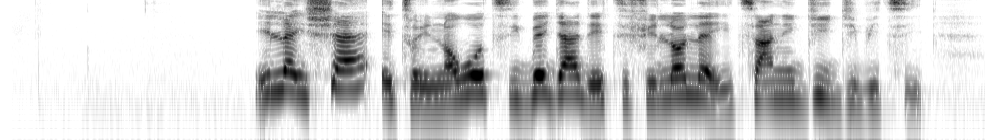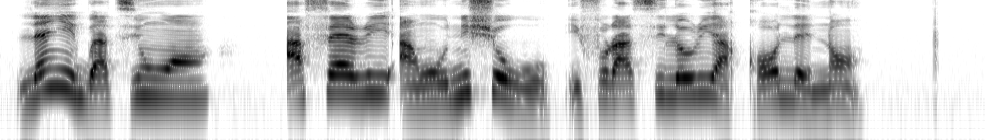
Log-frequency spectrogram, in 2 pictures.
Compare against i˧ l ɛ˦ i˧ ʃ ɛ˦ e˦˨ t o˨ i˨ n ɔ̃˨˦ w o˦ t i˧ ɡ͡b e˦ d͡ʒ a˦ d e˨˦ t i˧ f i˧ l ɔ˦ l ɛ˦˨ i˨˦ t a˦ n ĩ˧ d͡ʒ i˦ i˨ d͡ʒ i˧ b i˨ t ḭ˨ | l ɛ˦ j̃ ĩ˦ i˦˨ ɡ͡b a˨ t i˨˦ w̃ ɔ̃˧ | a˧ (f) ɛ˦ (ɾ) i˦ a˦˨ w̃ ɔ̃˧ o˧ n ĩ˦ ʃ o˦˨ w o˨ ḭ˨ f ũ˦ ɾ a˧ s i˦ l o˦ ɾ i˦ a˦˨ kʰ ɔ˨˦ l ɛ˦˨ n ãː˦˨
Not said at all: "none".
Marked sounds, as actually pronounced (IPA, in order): f, ɾ

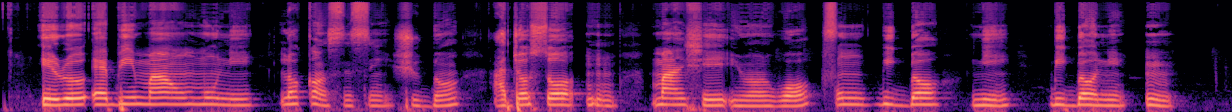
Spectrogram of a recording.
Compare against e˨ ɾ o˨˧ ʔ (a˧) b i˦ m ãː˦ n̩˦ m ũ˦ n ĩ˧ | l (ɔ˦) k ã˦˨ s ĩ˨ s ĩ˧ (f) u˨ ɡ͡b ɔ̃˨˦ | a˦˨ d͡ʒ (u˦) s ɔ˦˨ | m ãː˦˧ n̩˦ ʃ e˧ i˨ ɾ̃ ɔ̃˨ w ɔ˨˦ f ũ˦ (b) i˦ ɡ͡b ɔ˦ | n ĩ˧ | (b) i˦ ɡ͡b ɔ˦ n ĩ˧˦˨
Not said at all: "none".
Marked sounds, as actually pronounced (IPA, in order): ɛ˧, ɔ˦, ʃ, ɔ˦, ɡ͡b, ɡ͡b

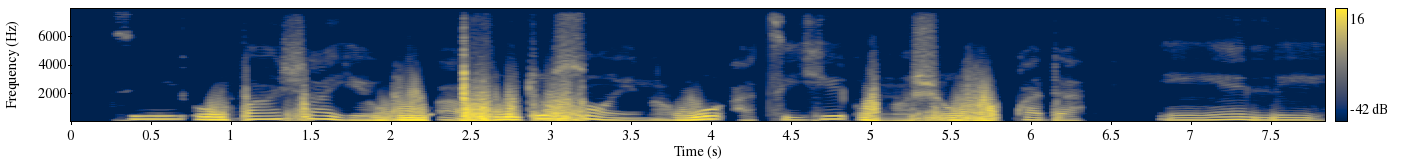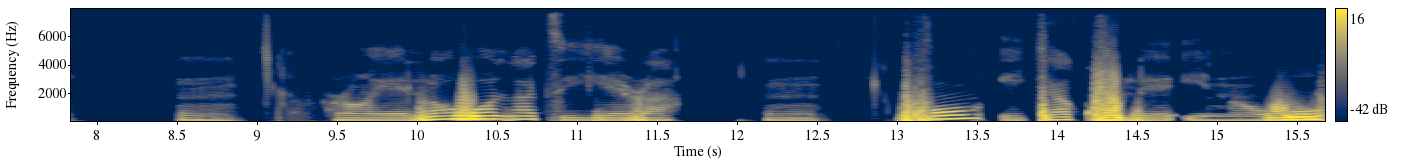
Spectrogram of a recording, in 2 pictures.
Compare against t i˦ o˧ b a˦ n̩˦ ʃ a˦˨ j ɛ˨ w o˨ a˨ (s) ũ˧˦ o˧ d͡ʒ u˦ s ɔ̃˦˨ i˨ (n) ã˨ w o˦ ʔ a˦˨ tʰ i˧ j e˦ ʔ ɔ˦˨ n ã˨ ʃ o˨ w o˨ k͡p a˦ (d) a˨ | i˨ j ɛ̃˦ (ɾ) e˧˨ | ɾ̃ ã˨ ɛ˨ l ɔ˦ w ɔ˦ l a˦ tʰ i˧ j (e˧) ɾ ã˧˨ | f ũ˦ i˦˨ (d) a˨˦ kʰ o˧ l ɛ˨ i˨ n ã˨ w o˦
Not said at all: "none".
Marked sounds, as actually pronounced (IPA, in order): f, n, d, l, ɛ˧, d͡ʒ

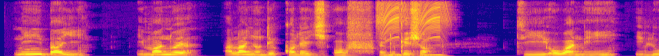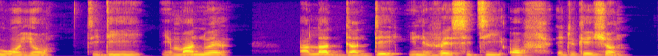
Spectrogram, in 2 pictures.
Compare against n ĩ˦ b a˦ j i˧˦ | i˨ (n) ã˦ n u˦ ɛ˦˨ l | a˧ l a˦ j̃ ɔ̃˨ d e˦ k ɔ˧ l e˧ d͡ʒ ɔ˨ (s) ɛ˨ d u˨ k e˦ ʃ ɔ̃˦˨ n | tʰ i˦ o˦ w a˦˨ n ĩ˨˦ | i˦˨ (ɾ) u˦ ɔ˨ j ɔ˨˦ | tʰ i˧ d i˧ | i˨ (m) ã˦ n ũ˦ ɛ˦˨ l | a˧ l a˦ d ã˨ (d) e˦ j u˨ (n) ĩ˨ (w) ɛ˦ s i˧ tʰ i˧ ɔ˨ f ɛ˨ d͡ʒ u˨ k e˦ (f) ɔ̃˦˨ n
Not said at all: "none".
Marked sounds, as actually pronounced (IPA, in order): m, f, l, m, d, n, v, ʃ

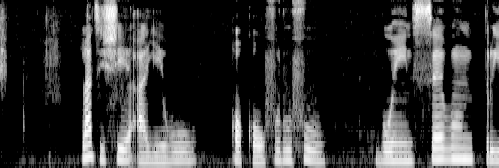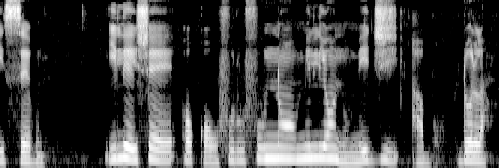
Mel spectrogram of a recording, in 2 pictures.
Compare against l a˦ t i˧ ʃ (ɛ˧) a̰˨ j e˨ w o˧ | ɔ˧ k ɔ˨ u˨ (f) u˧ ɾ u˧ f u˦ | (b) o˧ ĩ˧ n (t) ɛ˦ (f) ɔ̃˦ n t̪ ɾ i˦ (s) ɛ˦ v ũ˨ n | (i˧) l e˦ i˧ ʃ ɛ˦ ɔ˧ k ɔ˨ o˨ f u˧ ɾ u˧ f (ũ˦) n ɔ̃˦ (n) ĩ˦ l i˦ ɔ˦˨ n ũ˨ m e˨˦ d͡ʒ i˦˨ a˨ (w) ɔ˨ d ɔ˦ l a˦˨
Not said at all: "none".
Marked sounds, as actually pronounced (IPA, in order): e˧, f, b, s, v, s, i˧, u˦, m, b

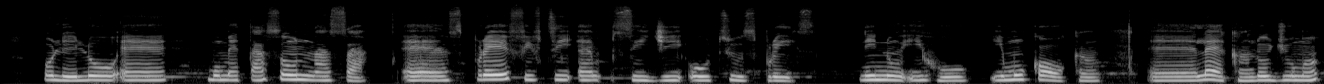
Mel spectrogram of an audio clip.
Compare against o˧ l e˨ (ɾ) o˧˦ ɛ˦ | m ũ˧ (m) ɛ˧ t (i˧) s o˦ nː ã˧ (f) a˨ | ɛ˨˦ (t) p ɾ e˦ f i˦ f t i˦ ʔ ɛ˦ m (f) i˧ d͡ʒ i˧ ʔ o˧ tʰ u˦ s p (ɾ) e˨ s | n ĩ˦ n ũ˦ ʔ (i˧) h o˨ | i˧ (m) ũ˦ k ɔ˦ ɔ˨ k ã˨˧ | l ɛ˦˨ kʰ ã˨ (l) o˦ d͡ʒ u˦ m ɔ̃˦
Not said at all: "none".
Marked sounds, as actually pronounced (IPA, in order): l, m, a˧, s, s, s, ɾ, i˧, m, l

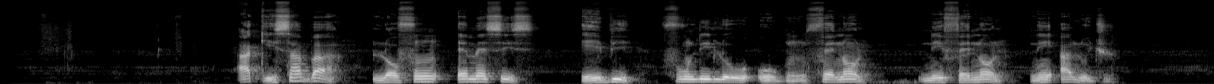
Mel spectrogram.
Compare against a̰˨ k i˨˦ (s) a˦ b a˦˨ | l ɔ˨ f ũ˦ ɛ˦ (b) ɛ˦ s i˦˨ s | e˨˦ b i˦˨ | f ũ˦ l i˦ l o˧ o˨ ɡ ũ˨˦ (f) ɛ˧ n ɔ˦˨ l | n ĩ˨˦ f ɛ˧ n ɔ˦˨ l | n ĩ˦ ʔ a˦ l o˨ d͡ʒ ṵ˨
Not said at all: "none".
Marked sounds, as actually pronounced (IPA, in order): s, m, f

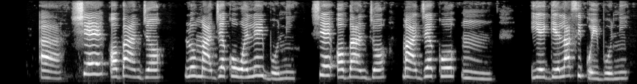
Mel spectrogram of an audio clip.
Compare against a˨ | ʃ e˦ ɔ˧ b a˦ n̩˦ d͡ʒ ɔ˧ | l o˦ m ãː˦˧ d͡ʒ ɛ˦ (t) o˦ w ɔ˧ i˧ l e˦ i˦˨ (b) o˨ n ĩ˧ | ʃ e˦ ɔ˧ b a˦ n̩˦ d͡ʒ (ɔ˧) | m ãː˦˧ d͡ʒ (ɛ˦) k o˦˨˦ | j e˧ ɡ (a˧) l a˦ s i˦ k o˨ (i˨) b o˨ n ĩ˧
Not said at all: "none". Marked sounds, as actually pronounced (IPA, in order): k, b, ɔ˧, ɛ˦, e˧, i˨

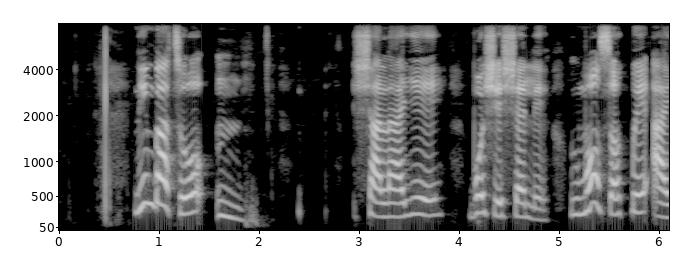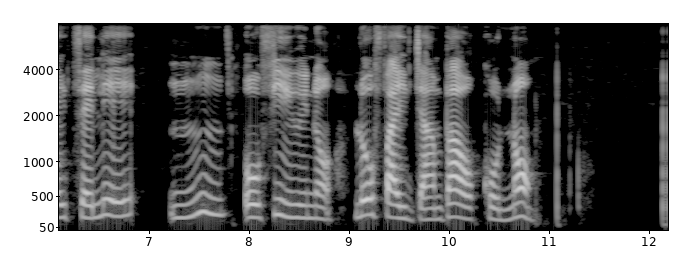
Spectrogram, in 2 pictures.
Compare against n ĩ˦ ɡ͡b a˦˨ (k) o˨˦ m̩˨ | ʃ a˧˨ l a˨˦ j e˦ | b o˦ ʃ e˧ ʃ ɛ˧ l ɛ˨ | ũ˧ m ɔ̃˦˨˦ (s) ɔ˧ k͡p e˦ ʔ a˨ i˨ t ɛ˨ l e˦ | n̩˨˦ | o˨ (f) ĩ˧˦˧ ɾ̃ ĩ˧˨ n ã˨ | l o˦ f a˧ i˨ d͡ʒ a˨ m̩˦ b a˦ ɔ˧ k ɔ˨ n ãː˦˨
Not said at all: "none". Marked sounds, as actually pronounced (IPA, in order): t, s, f

